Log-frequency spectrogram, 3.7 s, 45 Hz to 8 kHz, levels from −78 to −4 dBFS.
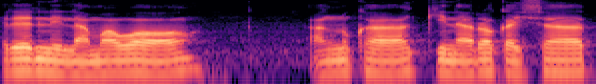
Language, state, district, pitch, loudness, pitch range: Kokborok, Tripura, Dhalai, 100 Hz, -18 LUFS, 95-105 Hz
